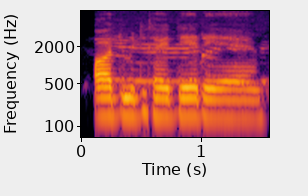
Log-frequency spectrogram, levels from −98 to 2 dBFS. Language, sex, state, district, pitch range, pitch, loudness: Rajasthani, male, Rajasthan, Churu, 135-145 Hz, 145 Hz, -21 LUFS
